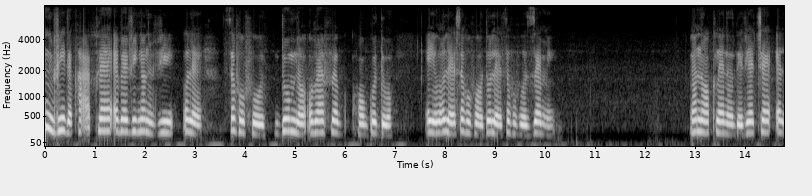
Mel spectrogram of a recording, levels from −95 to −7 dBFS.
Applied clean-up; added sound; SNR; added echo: none; none; none; none.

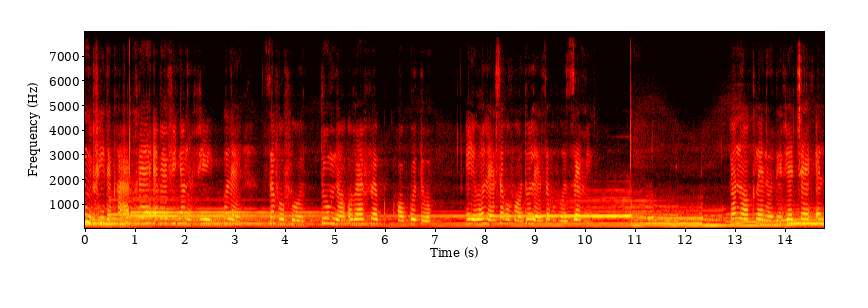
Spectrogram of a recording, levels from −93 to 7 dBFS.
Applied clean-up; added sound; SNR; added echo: none; Piano; 0 dB; reverberation time 1.4 s.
